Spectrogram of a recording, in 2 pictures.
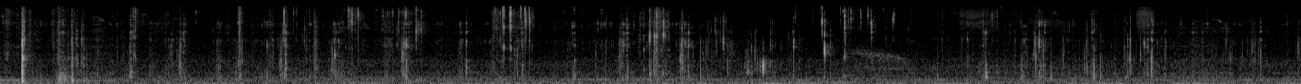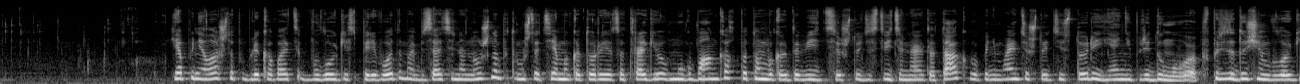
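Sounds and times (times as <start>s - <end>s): person chewing food: 0.0s - 14.6s.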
